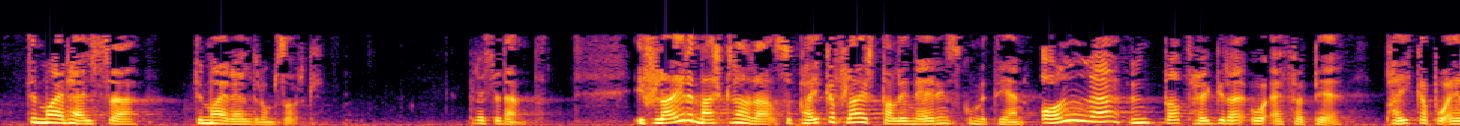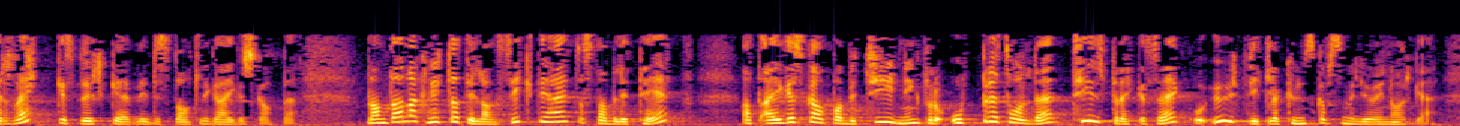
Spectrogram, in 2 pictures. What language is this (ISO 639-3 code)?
nno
